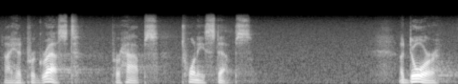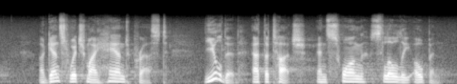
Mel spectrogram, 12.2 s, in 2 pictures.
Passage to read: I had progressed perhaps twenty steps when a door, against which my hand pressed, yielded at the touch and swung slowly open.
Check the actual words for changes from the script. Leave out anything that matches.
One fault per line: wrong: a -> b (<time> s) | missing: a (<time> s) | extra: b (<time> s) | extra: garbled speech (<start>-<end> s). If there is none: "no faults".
missing: when (3.4 s)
